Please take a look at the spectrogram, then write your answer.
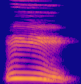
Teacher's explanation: On fait un petit peu comme si on faisait un OU, et en même temps on essaie de faire un I, et donc ça nous fait U. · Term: son U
